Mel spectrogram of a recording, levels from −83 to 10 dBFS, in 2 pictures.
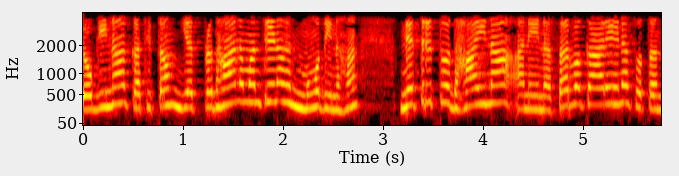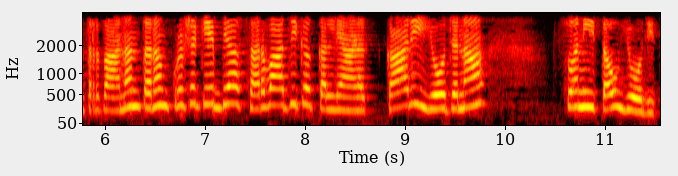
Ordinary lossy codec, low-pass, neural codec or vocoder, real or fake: none; 3.6 kHz; none; real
